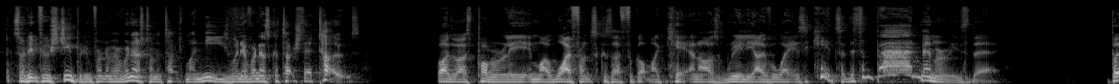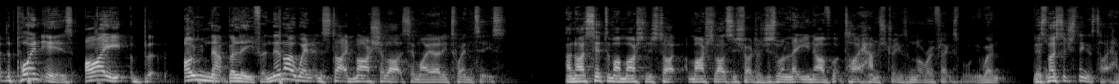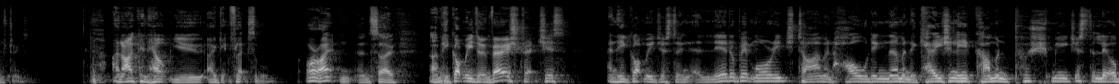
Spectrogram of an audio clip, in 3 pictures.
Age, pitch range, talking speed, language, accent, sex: 30-49, 115-145 Hz, 265 wpm, English, British, male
